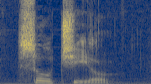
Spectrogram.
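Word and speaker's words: Xochitl: have to know that the x is pronounced like an S and the t is silent once you know this it's pretty straightforward simply say so chill so so the x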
